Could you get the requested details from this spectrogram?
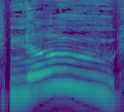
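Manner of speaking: high, long wailed monster protest; high, drawn-out creature moan; dismayed bogeyman. Acted. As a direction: wail it as a horrified bogeyman. Bogeyman dreads the blanket.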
